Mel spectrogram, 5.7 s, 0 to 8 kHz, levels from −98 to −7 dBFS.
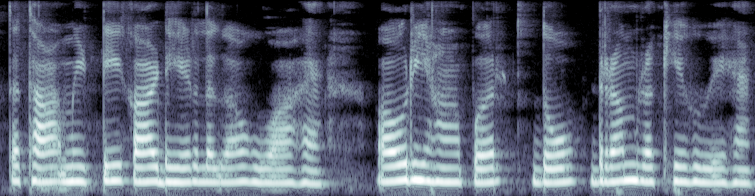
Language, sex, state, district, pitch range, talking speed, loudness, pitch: Hindi, female, Uttar Pradesh, Saharanpur, 215-230 Hz, 160 wpm, -15 LUFS, 220 Hz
